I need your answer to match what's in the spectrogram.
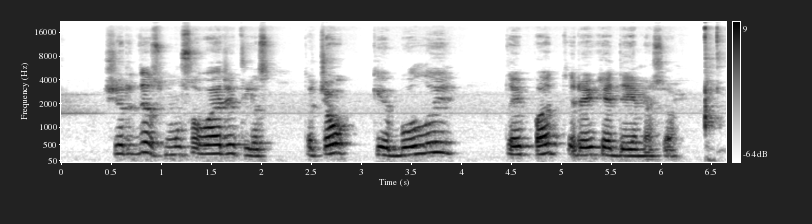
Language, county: Lithuanian, Tauragė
